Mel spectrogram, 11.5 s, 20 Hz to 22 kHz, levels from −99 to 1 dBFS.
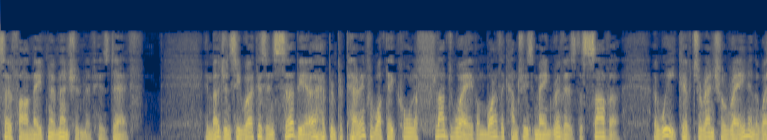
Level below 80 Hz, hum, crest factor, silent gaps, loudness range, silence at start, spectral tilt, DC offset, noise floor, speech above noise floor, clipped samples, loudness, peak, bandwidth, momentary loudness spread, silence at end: -48 dBFS; none; 16 dB; none; 4 LU; 0 s; -5.5 dB/octave; under 0.1%; -53 dBFS; 33 dB; under 0.1%; -21 LUFS; -4 dBFS; 8.8 kHz; 7 LU; 0 s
